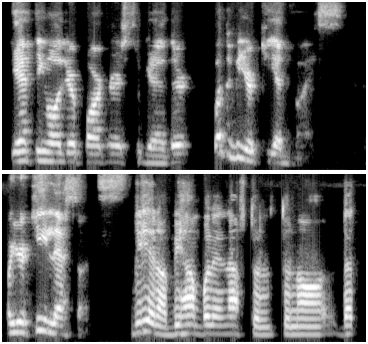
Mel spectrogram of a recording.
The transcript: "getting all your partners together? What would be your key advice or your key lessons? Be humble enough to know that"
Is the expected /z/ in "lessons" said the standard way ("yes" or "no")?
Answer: no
